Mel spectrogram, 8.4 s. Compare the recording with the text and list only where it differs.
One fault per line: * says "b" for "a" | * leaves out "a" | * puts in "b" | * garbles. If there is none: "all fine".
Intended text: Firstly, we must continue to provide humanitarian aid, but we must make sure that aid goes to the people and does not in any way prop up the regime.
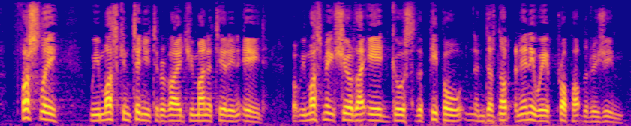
all fine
